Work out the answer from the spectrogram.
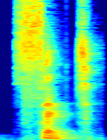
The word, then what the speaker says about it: cette: en a qu'un seul qu'on prononce 7 exactement le même que pour le masculin sauf qu'il s'écrit différemment il y a de T et un e à la fin mais la prononciation est la même avec celui-là il n'y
